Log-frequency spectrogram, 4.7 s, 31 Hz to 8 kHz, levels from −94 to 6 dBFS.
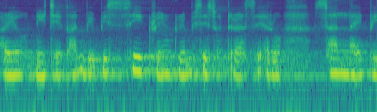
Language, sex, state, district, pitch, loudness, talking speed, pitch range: Nagamese, female, Nagaland, Dimapur, 210 Hz, -17 LUFS, 165 wpm, 200-220 Hz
